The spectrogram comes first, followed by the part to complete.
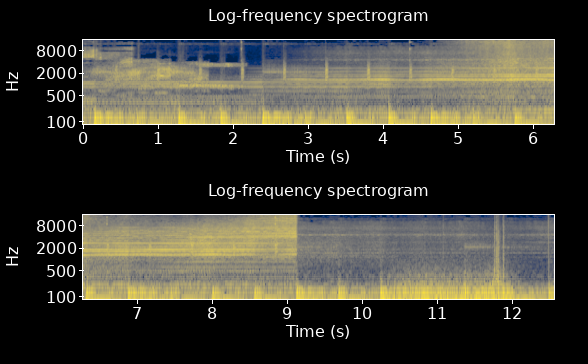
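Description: Dark, eerie intro soundtrack: a deep throbbing pulse like a heartbeat under sustained drone tones. A hissing swell builds over several seconds and cuts off abruptly about nine seconds in.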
